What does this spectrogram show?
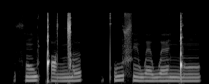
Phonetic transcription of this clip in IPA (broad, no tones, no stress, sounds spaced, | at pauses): θ õ w ǃ ɑ ŋ͡ǀ ə | pʼ u s ẽ w ɛ w ɛ ŋ͡ǃ õ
